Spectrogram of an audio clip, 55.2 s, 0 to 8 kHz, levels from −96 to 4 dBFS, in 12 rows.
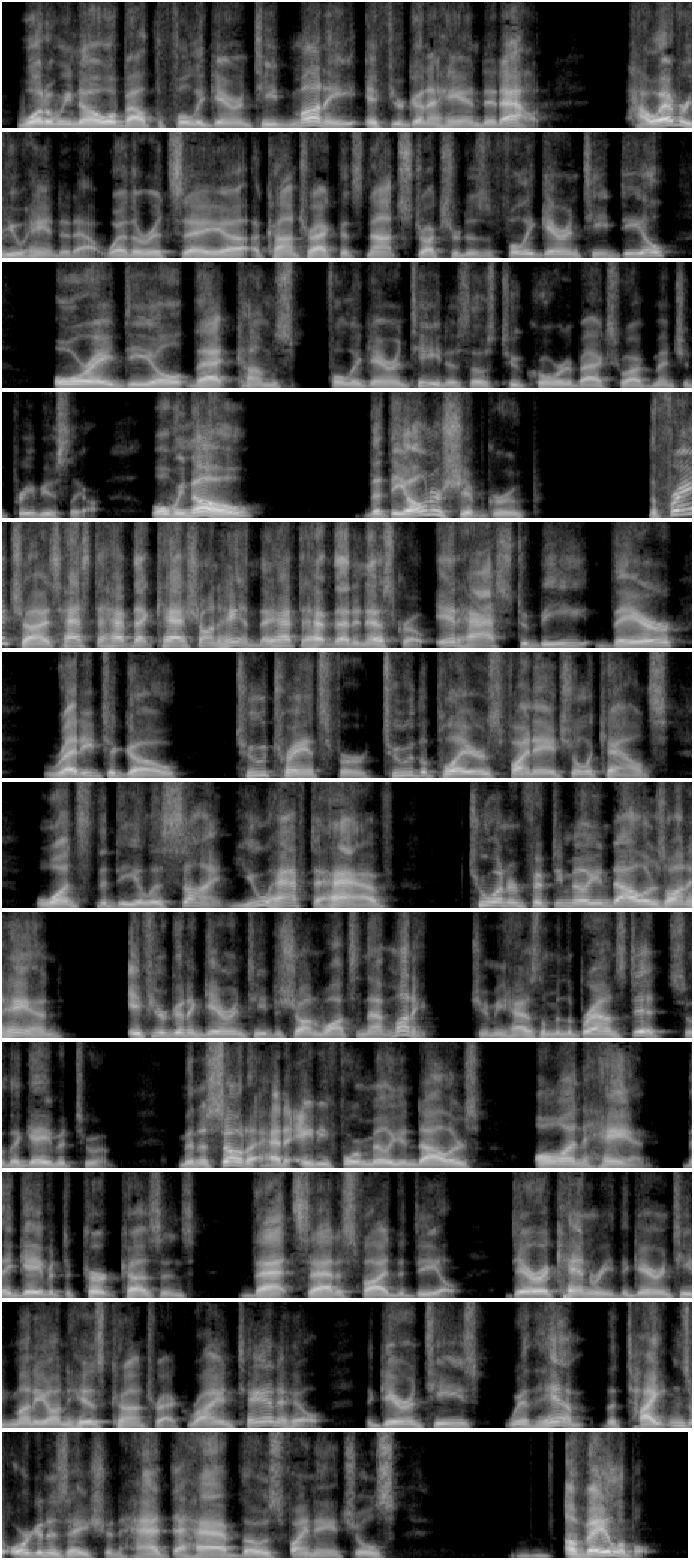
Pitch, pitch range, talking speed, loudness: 140 Hz, 120-165 Hz, 175 wpm, -27 LUFS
